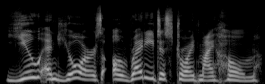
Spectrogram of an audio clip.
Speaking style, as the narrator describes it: I spat at him

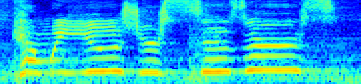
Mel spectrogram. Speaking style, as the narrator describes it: I called out to the bartender

